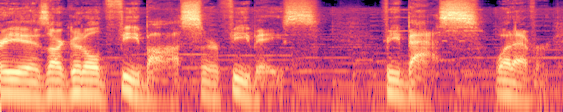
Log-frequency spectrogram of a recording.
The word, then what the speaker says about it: Feebas: It doesn't have 2 S's, so it's not Feebas. You know, there's not 2 S's, so I'm going to call it Feebas. Amazing how adding an extra S makes it Bass, and having 1 S makes it Boss in my eyes, but that's just the way it goes.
